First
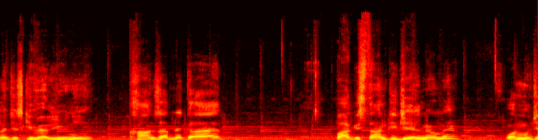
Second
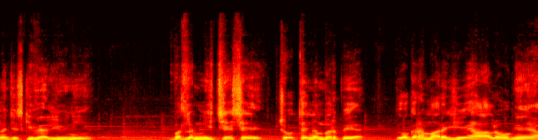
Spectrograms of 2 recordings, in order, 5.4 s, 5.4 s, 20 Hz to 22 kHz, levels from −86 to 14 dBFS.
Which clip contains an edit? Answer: first; 1 cut; at 1.4 s

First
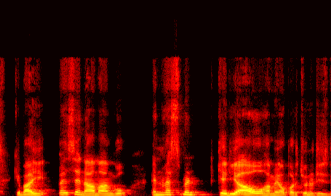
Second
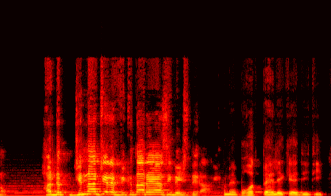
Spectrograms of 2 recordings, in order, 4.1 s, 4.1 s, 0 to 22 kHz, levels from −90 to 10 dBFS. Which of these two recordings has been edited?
second; 1 cut; at 2.8 s

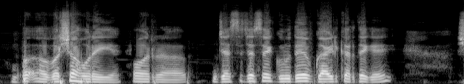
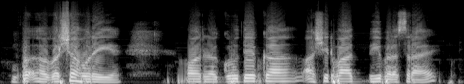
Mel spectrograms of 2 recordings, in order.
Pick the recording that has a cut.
first; 1 cut; at 1.2 s

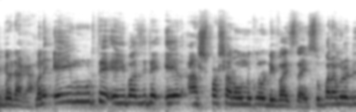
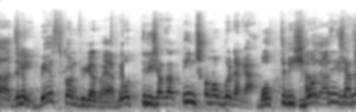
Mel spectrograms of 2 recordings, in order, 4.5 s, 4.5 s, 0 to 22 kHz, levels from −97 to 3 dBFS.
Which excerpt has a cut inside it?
second; 1 cut; at 1.5 s

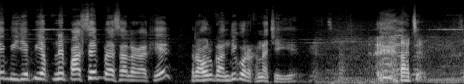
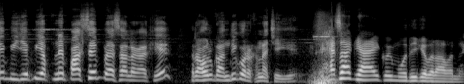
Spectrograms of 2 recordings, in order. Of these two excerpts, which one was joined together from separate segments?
second; 1 cut; at 3.1 s

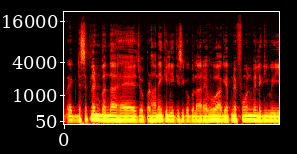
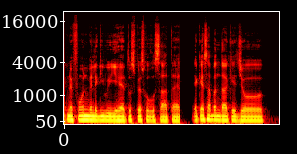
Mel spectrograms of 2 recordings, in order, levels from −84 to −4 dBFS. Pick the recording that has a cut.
second; 1 cut; at 2.3 s

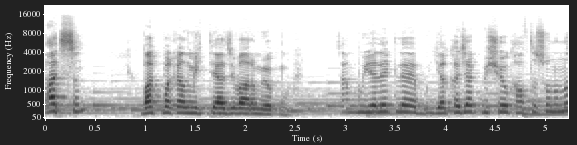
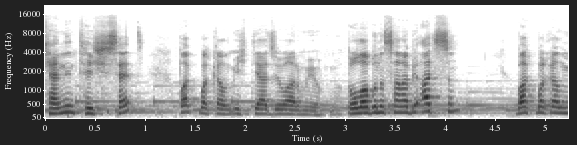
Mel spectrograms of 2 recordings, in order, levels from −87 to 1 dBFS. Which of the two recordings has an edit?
first; 2 cuts; at 2.6 s, 3.8 s

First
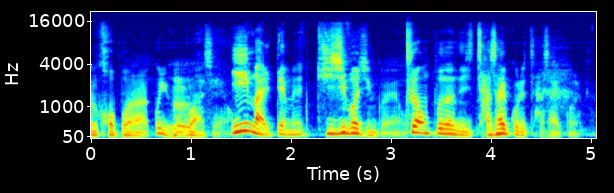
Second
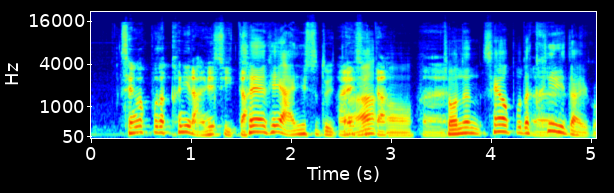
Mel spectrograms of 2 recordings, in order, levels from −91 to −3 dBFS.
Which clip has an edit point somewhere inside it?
first; 2 cuts; at 1.2 s, 3.1 s

